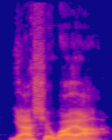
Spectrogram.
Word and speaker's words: Yahshua: pronounce that y 'all there was no a sounds it'd be yah Shah wa right yahshua right that's how you pronounce this here yahshua all right but anyway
